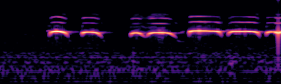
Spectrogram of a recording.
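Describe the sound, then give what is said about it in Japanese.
A small, transparent recorder-shaped ballpoint pen is blown like a toy recorder in seven short, shrill piping notes, each a bright whistle-like tone with a slight pitch bend, with brief gaps between them and no talking. “リコーダー、小さいリコーダーの形をしたボールペンがあったんです。”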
